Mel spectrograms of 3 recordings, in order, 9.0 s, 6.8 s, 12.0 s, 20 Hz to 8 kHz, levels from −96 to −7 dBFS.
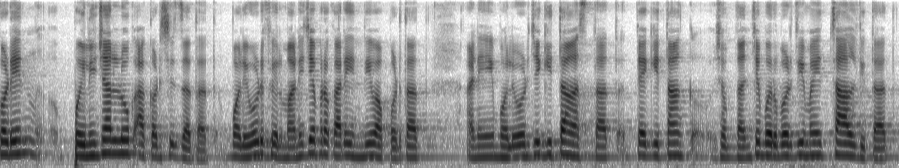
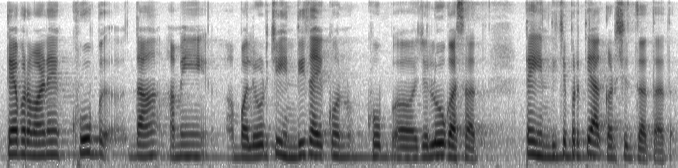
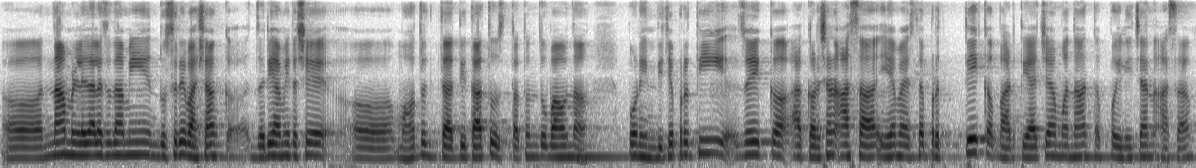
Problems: constant background noise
